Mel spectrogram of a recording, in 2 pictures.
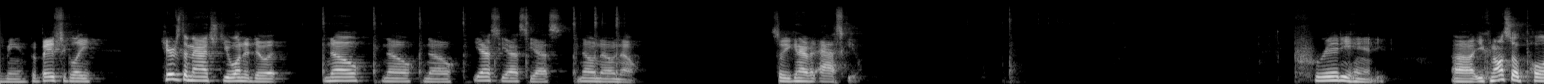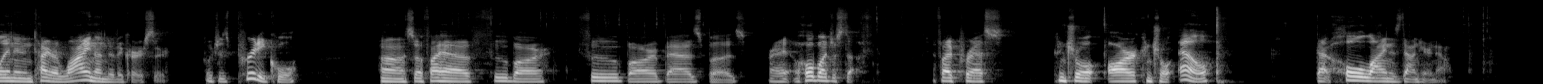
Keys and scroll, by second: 3.0-6.6 typing, 10.0 ctrl+c, 18.0-22.8 typing, 23.1 Escape, 24.2 :, 26.5 ctrl+r, 27.6 ctrl+l.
